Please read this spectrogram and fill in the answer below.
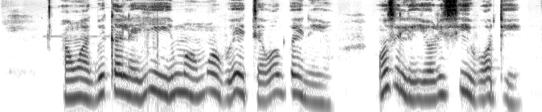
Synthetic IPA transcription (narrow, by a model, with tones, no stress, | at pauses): a˨w̃ɔ̃˧a˨ɡ͡be˨˦ka˦˧lɛ˨ji˨˦˨mɔ̃ː˦˨˦mɔ̃˦˨we˨˦e˦˨tɛ˨˦wɔ˦ɡ͡bɛ˦e˦˨nĩ˨j̃ɔ̃˨ | wɔ̃˦si˦˨le˨jɔ˧ɾi˦si˦i˦˨wɔ˨˦de˨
